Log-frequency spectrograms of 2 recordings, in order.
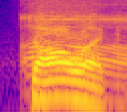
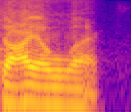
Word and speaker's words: Dalek: Dalek, not dialect.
